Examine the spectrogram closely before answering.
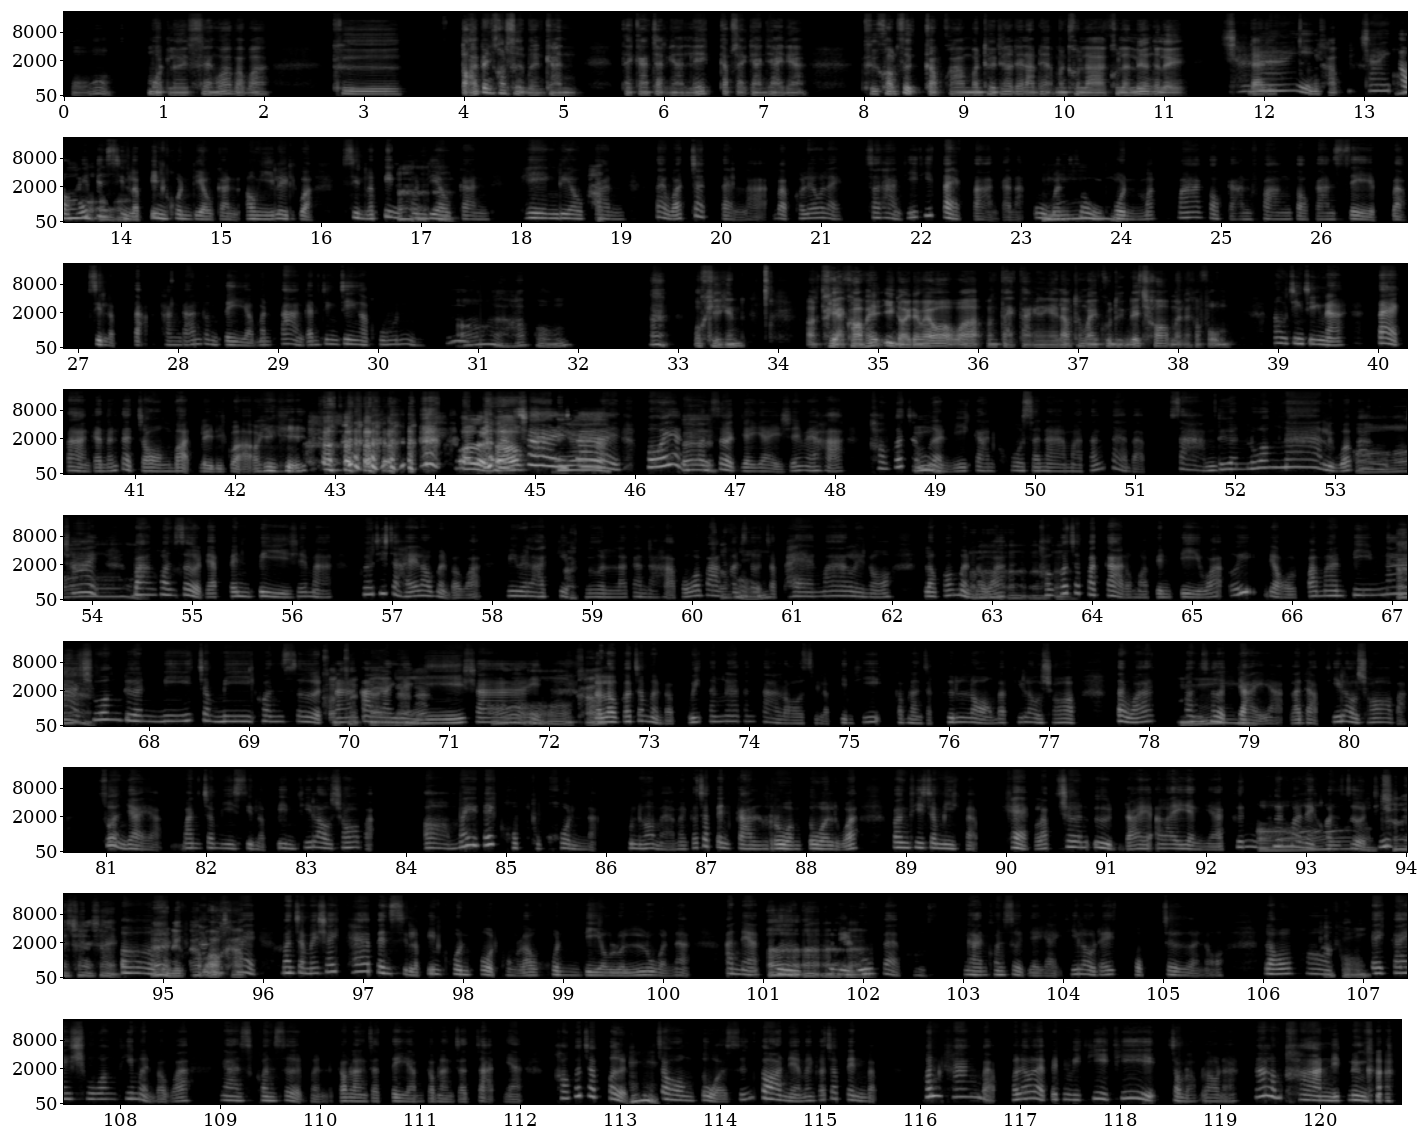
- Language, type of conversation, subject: Thai, podcast, ชอบบรรยากาศคอนเสิร์ตเล็กหรือคอนเสิร์ตใหญ่มากกว่ากัน?
- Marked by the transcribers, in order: tapping; other background noise; tsk; laugh; laughing while speaking: "อย่างงี้"; laugh; drawn out: "อ๋อ"; drawn out: "อ๋อ"; laughing while speaking: "ค่ะ"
